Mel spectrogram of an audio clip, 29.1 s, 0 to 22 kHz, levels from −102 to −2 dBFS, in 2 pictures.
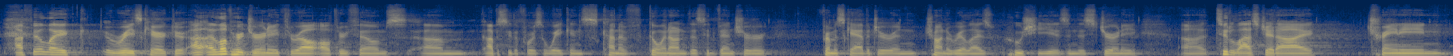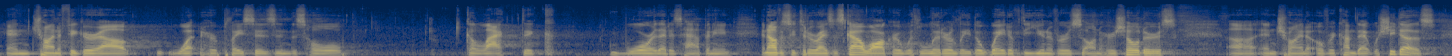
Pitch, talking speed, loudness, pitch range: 110 Hz, 180 wpm, -34 LUFS, 105-115 Hz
